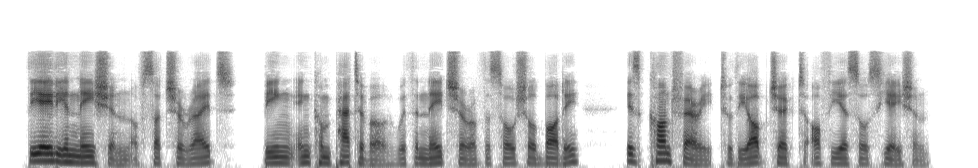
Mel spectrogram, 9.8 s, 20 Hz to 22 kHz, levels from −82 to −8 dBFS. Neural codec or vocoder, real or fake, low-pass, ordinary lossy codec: codec, 16 kHz, 0.2 kbps, FocalCodec; fake; 7.2 kHz; MP3, 48 kbps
